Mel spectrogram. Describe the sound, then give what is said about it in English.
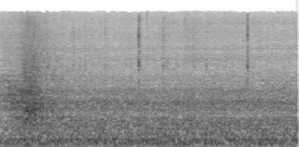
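A steady, loud rush of fuel flowing into a truck at a gas pump, with a low, constant rumble around it and a couple of faint high clicks. No one speaks. “So I'm preparing my vehicle, right? I'm gassing it up.”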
